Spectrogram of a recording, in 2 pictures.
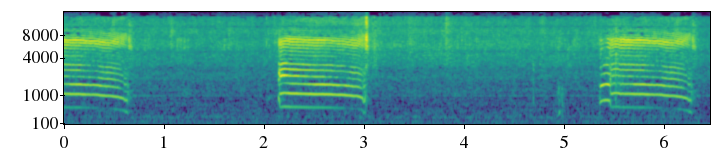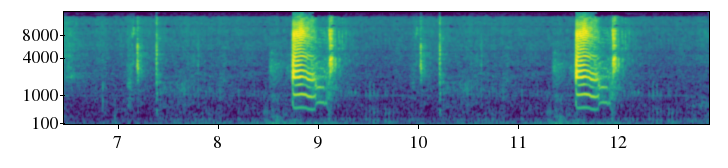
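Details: Debbie, a polydactyl calico cat, meowing indoors: three long harmonic meows about two seconds apart, then short chirpy meows, with low room hum underneath.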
